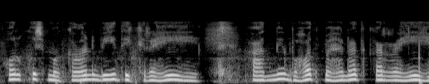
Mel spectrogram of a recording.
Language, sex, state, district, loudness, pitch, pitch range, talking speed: Hindi, female, Madhya Pradesh, Bhopal, -16 LUFS, 205 Hz, 195-220 Hz, 180 wpm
